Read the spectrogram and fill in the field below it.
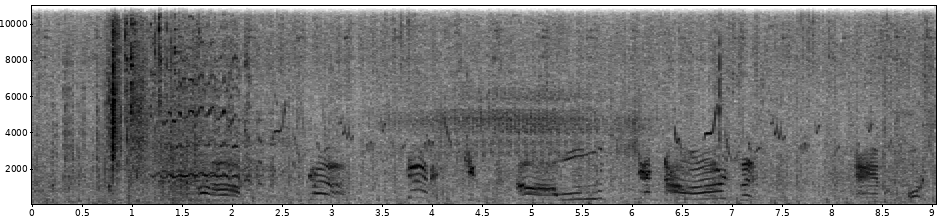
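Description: Horse whinnies and neighs repeat several times over steady clip-clop of hooves in the Red Dead Redemption 2 video game, set against a busy, noisy background.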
